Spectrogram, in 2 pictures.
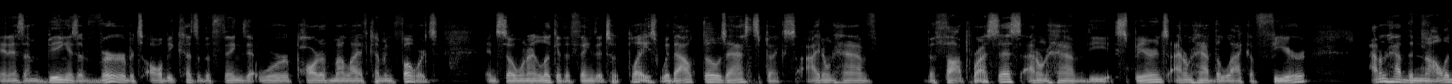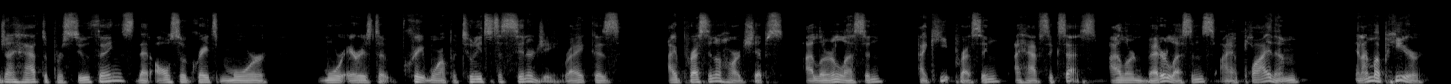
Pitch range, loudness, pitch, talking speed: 85-105 Hz, -31 LUFS, 95 Hz, 215 wpm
